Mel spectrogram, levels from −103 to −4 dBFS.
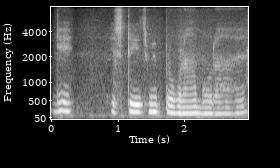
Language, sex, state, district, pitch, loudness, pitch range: Hindi, female, Punjab, Pathankot, 180 Hz, -15 LUFS, 165-205 Hz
